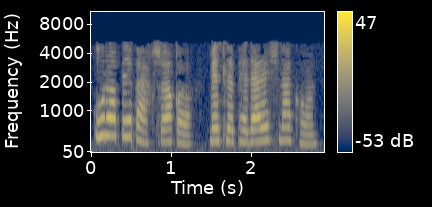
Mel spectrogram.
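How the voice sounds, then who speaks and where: A woman's voice: sits high, expressive, no room sound. A woman voicing a frightened, humble mother begging for mercy in a story reading, recorded dry and dull. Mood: pleading desperate. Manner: pleading, submissive, tearful.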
